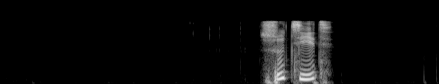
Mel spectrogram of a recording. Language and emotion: Russian, positive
